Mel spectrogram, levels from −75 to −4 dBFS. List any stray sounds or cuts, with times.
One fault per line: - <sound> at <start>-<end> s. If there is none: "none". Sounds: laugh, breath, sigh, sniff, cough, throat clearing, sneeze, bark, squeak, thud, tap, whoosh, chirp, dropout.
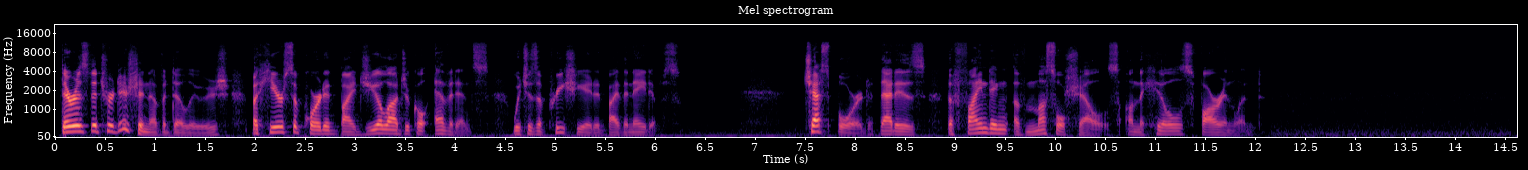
none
